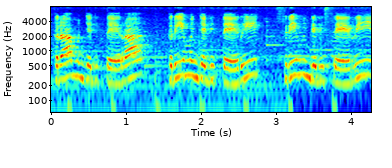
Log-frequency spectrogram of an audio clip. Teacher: kedua yaitu penambahan fonem atau anaptiksis anaptiksis atau suara Bakti adalah perubahan bunyi dengan jalan menambahkan bunyi vokal tertentu di antara dua konsonan untuk memperlancar ucapan bunyi yang biasa ditambahkan adalah bunyi vokal lemah dalam bahasa Indonesia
